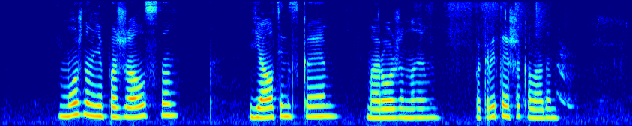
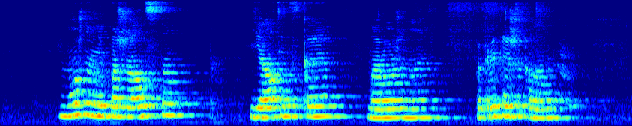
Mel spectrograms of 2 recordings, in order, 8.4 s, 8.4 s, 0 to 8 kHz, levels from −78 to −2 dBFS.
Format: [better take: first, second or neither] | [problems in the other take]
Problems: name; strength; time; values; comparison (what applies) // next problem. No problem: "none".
first | room echo; dies away in 0.8 s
